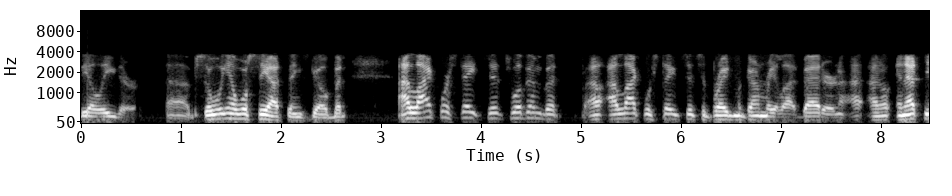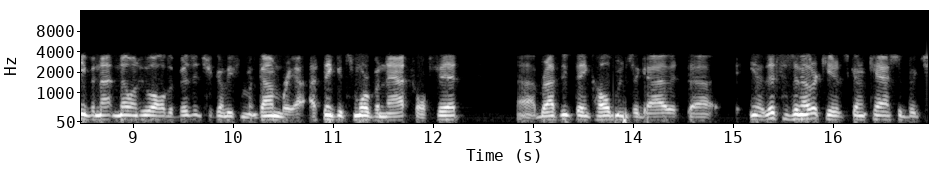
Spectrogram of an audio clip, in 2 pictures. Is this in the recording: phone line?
yes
